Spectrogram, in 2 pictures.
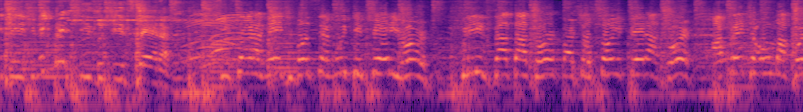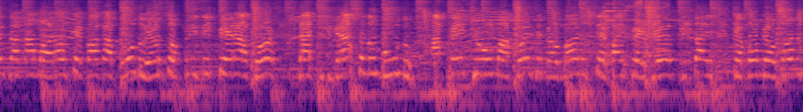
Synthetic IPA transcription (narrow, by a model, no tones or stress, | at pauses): ɡĩt͡ʃɪnẽj̃pɾesizʊd͡ʒispɛɾɐsĩsɛɾɐmẽt͡ʃɪvoseɛmũj̃t̪ʊĩfeɾioɾ | fɾizad̪ad̪oɾpaɾt͡ʃewsoĩpeɾad̪oɾ | apɾẽd͡ʒũmɐkojzɐanamɔɾawsevaɡabũd̪ʊewsofɾizɐĩpeɾad̪oɾ | d̪ɐd͡ʒɪzɡɾasɐd̪ʊmũd̪ʊapɾẽd͡ʒɪũmɐkojzɐmewmɐ̃nʊsevajpeɾd̪eɾpɾit̪alkemõmewmɐ̃nʊ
